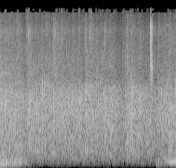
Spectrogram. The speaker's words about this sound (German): Komm, lass uns diesen Leuten mal einen Applaus geben, einen mächtigen Applaus.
